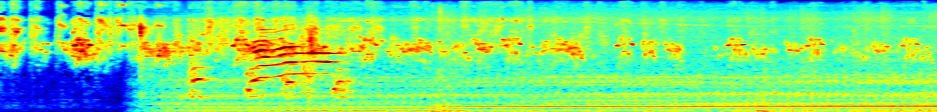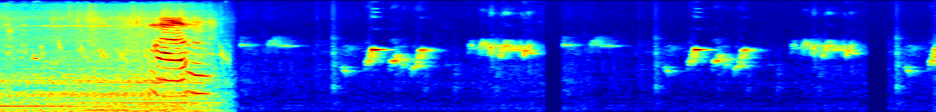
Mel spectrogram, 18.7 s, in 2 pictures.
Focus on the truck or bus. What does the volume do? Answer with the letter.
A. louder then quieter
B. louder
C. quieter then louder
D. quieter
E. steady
B.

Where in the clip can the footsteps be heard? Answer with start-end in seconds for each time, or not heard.
not heard.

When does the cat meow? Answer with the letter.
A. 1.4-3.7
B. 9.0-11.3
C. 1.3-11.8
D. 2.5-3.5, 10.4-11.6
D.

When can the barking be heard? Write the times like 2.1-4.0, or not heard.
1.4-3.7.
